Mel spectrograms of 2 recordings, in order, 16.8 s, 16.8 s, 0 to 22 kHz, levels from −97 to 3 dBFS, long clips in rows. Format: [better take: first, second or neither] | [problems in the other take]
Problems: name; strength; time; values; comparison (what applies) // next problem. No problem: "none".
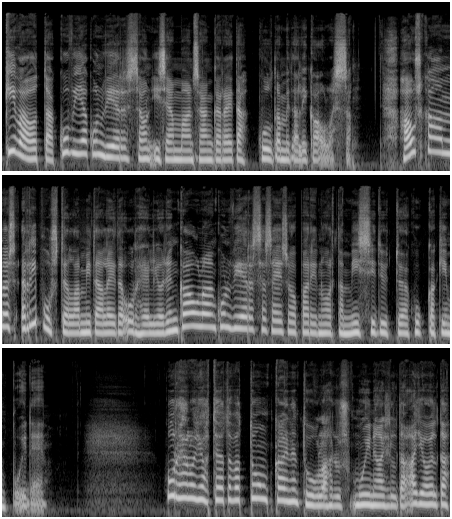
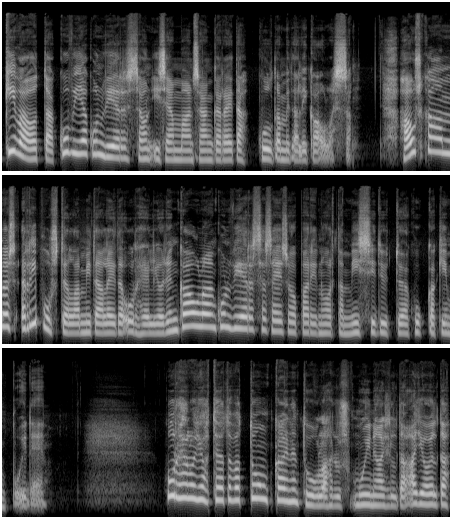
first | thin; somewhat; fading below 300 Hz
